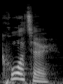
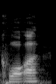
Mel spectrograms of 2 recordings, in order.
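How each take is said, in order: First: The word is said carefully with every sound pronounced. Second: The word is said in a casual everyday way. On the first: This is how the speaker talks when voice acting. "when I'm voice acting, I'd say quarter, you know, and actually pronounce the fucking word the way it's supposed to be said" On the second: This is how the speaker talks normally. "I normally say quarter"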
